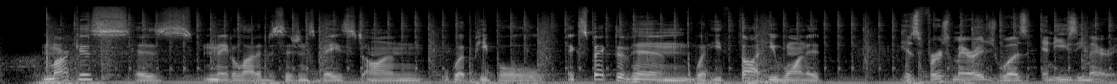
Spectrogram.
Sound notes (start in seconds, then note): none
